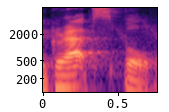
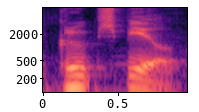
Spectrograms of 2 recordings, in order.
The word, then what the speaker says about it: Gruppspel: to use google translate the correct pronunciation is group spiel and speaking of expensive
